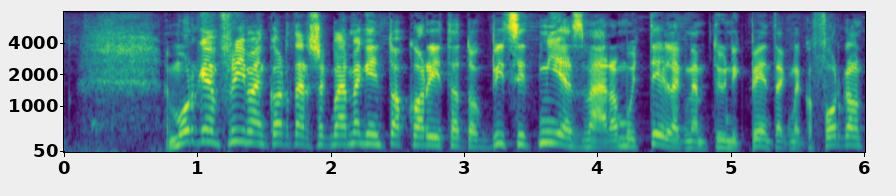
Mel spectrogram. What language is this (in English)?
Hungarian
